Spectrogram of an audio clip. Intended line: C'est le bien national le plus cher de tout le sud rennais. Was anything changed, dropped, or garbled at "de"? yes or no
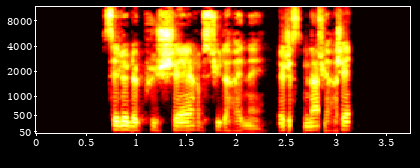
yes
